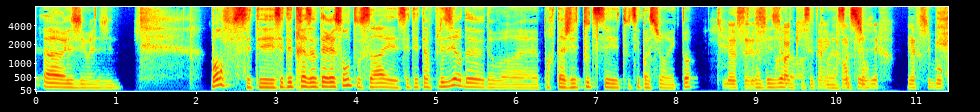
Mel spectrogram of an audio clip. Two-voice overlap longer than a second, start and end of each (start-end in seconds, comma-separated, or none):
8.8-10.4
